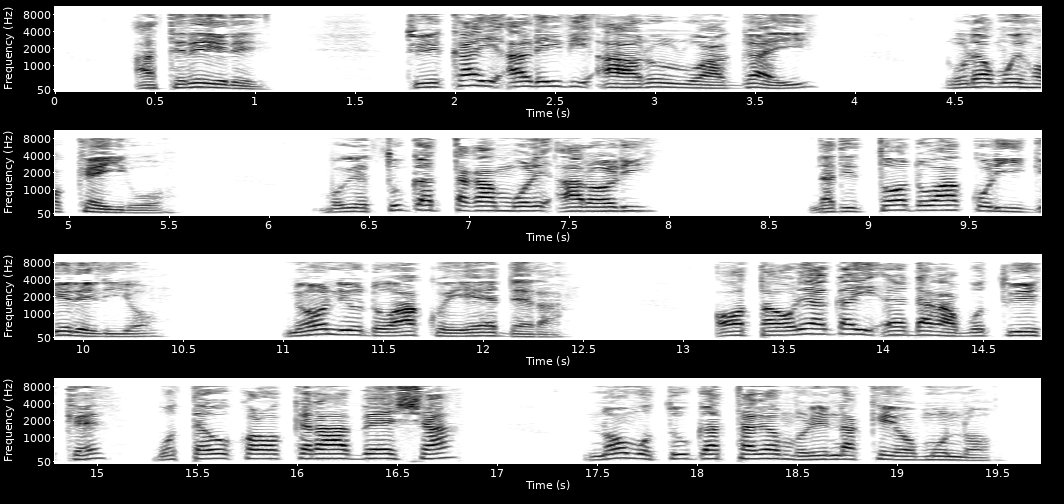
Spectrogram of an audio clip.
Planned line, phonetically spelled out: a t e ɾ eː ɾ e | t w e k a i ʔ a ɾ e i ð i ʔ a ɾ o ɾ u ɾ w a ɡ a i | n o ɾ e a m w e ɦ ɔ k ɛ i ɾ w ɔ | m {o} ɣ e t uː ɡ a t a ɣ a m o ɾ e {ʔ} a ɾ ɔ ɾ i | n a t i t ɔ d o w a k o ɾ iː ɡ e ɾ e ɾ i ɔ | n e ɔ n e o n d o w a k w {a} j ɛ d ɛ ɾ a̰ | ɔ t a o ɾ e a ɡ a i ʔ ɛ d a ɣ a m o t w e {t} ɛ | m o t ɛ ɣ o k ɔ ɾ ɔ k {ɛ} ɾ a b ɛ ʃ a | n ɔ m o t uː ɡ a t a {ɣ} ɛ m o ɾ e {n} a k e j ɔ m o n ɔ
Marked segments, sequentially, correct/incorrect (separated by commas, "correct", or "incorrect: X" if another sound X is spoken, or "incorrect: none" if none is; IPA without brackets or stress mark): correct, correct, incorrect: e, incorrect: k, correct, correct, correct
